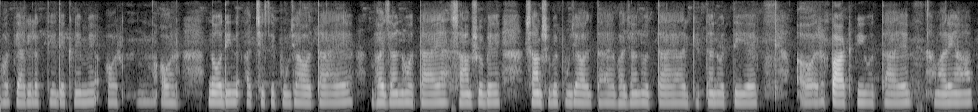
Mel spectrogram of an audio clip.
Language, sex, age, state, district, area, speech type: Hindi, female, 18-30, Uttar Pradesh, Ghazipur, urban, spontaneous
